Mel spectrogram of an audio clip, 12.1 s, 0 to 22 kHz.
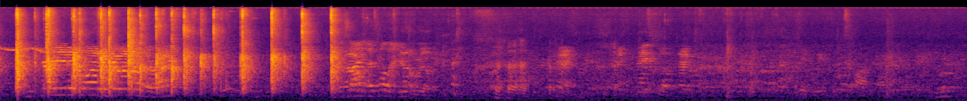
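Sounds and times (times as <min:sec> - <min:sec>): voices: 0:00.0 - 0:03.2, 0:04.2 - 0:12.0
hand claps: 0:00.0 - 0:04.4.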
